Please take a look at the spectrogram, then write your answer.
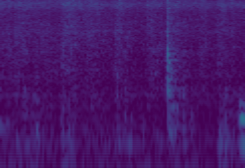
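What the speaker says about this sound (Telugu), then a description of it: "ఇంకా బోన్స్ లేకుండా ఉండేవన్నీ ఫ్రై చేసేస్తాను." Mutton pieces frying in a pan for mutton sherva: a steady close sizzle and hiss with soft stirring scrapes and one brief sharp clink.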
